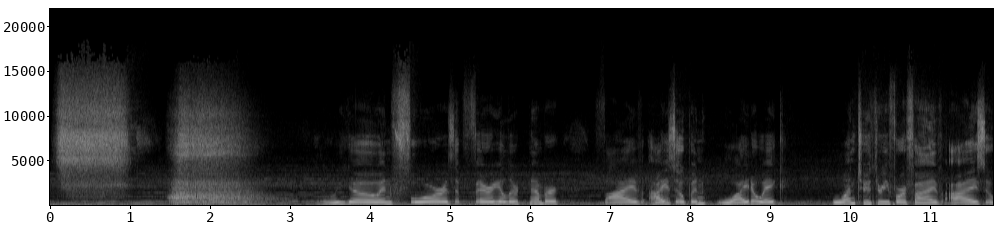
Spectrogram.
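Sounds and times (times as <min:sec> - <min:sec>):
deep cleansing breaths: 0:00.0 - 0:03.4
speech: 0:03.6 - 0:09.2, 0:09.8 - 0:11.7.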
